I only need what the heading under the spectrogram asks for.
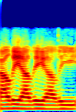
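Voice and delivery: normal talking voice

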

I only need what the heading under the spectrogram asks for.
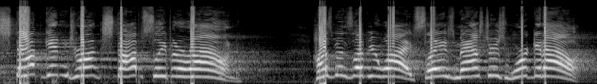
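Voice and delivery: loud, high-pitched, blunt scolding yell. Describing how he yells at the Ephesians, imitating someone yelling. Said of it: "When he's yelling at the Ephesians".

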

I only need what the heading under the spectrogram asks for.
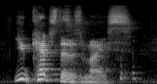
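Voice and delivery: very loud, menacing, threatening tone. Describing a comic strip aloud, reading a character's line: menacing. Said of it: "he looks really menacing and says".

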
